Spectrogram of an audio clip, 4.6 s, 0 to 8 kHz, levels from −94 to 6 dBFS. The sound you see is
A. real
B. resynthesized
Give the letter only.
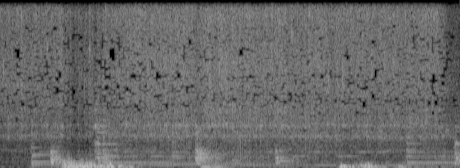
A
